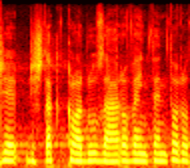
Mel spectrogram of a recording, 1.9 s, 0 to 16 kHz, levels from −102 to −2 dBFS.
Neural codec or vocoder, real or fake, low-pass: none; real; 14.4 kHz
